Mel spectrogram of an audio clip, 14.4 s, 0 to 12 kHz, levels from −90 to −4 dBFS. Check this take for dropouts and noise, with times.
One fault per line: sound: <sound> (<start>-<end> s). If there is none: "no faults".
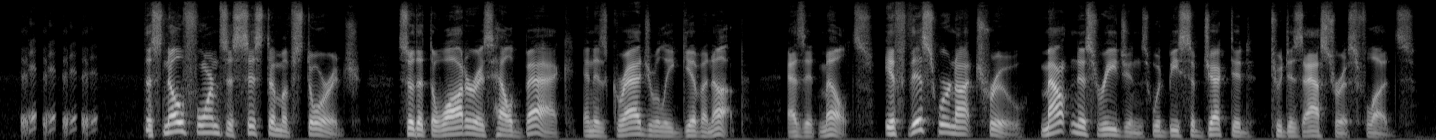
sound: laugh (0.2-1.0 s)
